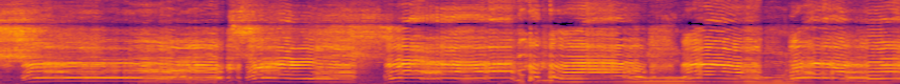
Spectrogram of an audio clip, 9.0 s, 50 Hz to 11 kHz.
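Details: 8-month-old twin babies, a boy and a girl, tired after a car trip home and play: continuous loud overlapping wailing with short breaths between; ordinary crying of tired infants.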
